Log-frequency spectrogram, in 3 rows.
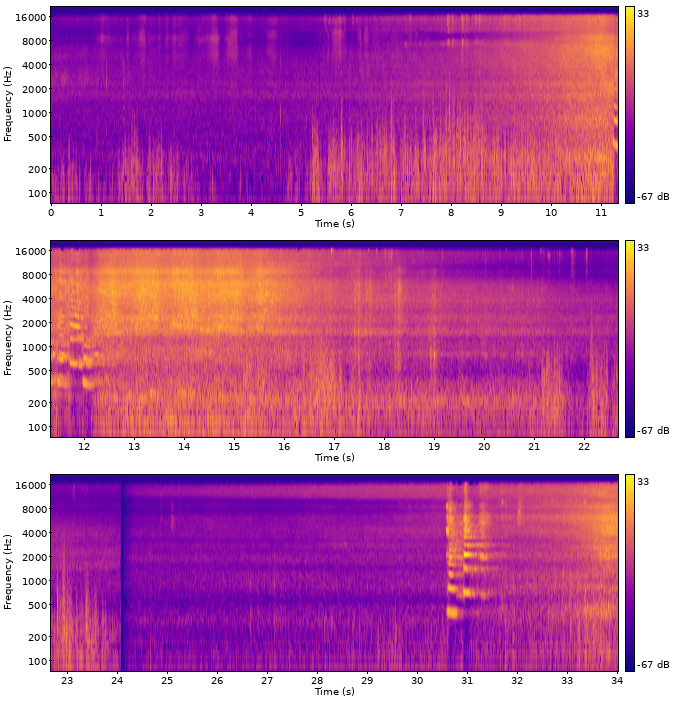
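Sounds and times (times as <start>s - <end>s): train wheels rushing on rail: 0.0s - 34.0s
train horn blast: 11.0s - 12.7s, 30.6s - 31.8s.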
